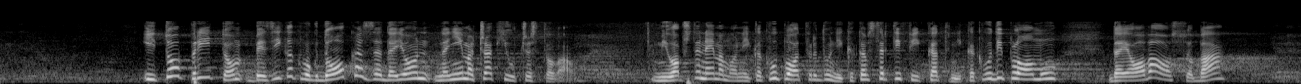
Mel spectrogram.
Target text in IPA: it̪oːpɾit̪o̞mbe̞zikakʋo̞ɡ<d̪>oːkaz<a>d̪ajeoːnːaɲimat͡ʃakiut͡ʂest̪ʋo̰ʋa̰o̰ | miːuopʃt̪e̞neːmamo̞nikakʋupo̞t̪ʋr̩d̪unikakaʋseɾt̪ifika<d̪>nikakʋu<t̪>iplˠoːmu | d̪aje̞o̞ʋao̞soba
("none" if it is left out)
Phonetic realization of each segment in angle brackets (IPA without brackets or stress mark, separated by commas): d̪, a, t̪, d̪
